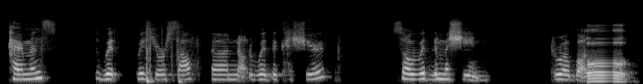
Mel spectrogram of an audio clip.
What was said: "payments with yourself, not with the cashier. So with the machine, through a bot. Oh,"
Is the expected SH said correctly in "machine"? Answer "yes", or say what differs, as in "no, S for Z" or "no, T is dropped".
yes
